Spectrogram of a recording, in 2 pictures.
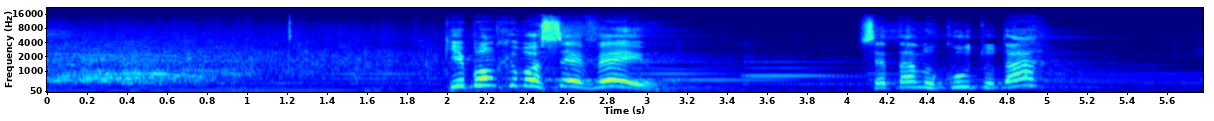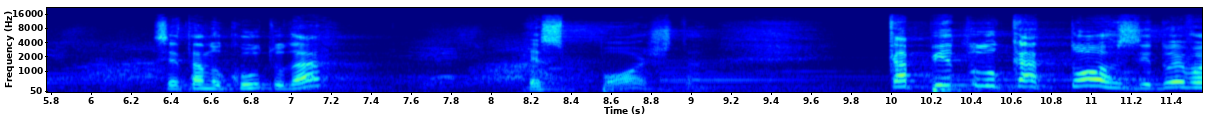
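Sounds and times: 
audience applauding: 0:00.0 - 0:02.8
speech: 0:02.0 - 0:03.2, 0:04.1 - 0:05.1, 0:06.3 - 0:07.3, 0:08.2 - 0:09.2, 0:10.0 - 0:11.5.

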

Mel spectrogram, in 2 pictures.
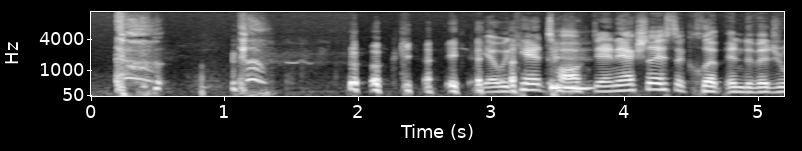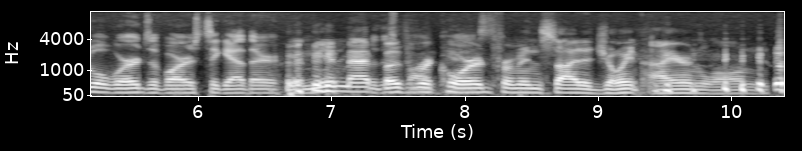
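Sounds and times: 
two people coughing harshly: 0:00.2 - 0:01.5
laughter: 0:01.2 - 0:03.8, 0:06.6 - 0:07.5, 0:09.2 - 0:10.3
speech: 0:02.0 - 0:10.3
throaty catch between coughs: 0:03.4 - 0:03.8.

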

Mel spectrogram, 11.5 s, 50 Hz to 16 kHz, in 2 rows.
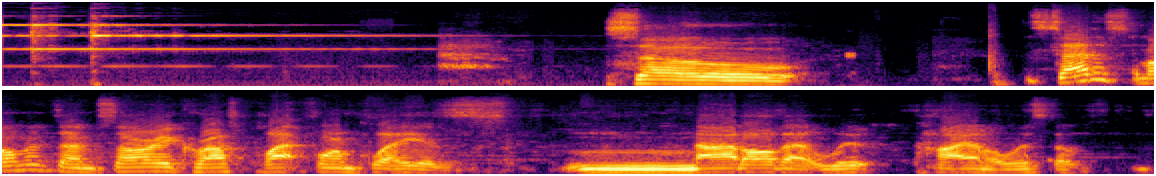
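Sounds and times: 
bright metallic bell strikes: 0:00.0 - 0:02.6
chime-like sound: 0:00.0 - 0:03.0
speech: 0:03.0 - 0:04.0, 0:05.1 - 0:11.5.

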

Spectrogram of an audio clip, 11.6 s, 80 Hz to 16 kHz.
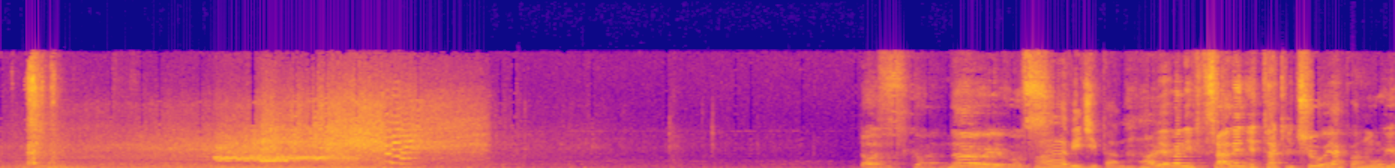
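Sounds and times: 
car engine rumbling as the car approaches from a test drive: 0:00.0 - 0:07.2
car tires squealing as it brakes hard: 0:00.2 - 0:04.3
speech: 0:07.8 - 0:11.6.

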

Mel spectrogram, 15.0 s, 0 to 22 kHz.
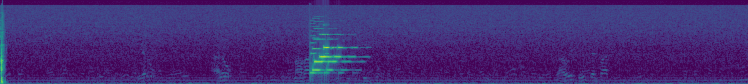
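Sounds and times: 
phone ringtone for an incoming call: 0:06.2 - 0:07.3.

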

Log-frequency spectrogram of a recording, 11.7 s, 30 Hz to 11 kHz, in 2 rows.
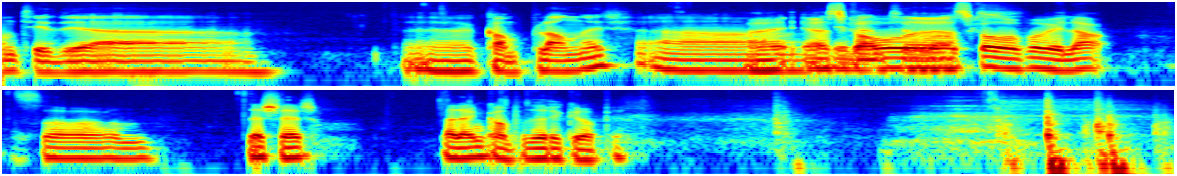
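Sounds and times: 
speech: 0:00.1 - 0:01.4, 0:02.0 - 0:09.8
knocking on a wooden table: 0:10.9 - 0:11.7.

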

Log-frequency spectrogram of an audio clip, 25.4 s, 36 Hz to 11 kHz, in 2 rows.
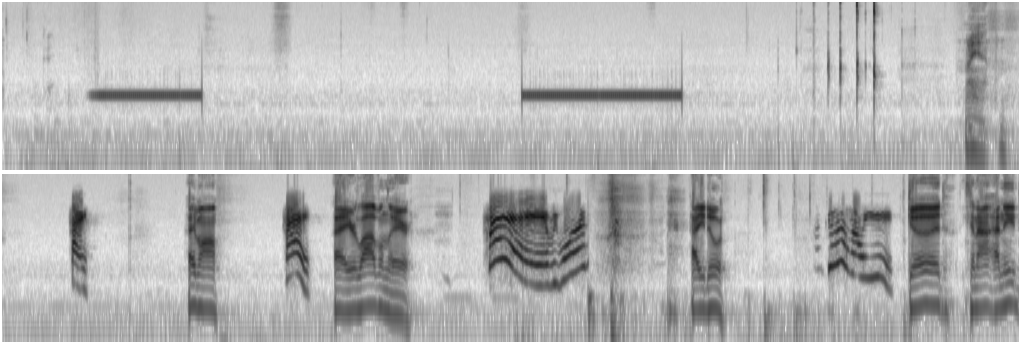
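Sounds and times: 
ringback tones from an outgoing phone call: 0:01.1 - 0:02.5, 0:06.5 - 0:08.5
speech: 0:15.0 - 0:15.4, 0:16.4 - 0:17.9, 0:19.2 - 0:20.4, 0:21.3 - 0:21.8, 0:23.2 - 0:25.4.

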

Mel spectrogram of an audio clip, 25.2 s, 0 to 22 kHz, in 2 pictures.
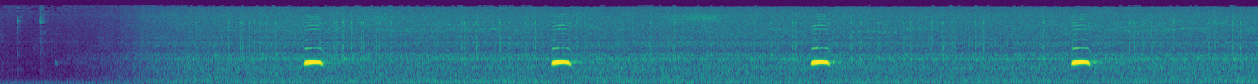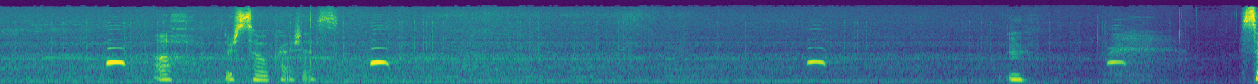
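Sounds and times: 
northern pygmy owl tooting call: 0:03.0 - 0:03.5, 0:05.0 - 0:05.9, 0:08.0 - 0:08.6, 0:10.6 - 0:11.2, 0:12.6 - 0:14.4, 0:16.2 - 0:16.7, 0:20.6 - 0:21.0, 0:23.6 - 0:23.9
speech: 0:14.2 - 0:16.0.

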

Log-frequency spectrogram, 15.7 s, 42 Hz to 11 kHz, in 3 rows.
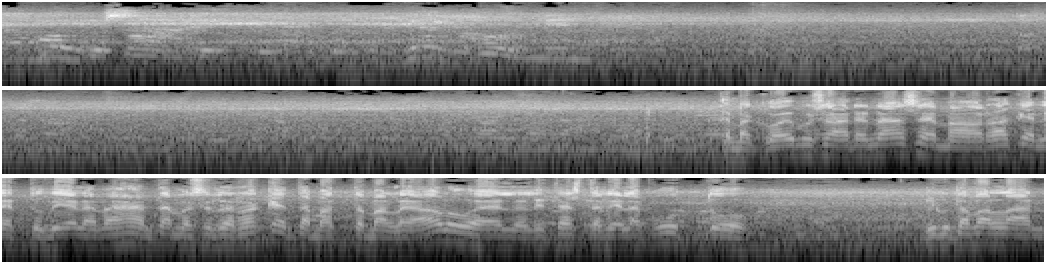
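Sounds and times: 
metro train rumbling through tunnel beneath the Gulf of Finland: 0:00.0 - 0:15.6
speech: 0:00.2 - 0:03.2, 0:08.8 - 0:14.4, 0:15.1 - 0:15.6.

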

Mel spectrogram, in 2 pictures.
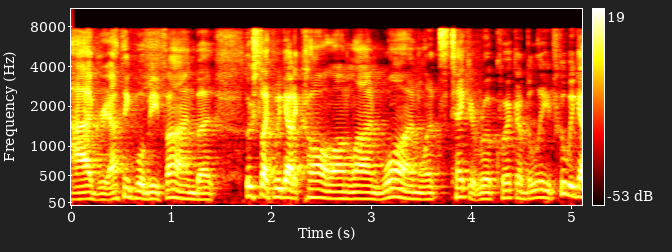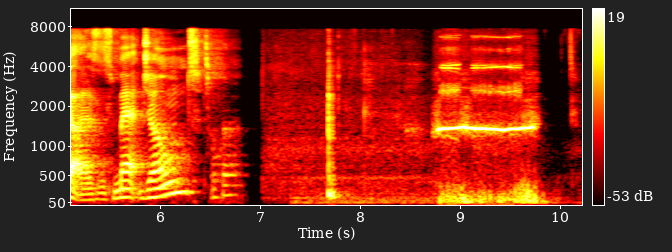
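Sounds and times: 
speech: 0:00.1 - 0:06.8
nose whistling: 0:08.7 - 0:09.9.

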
